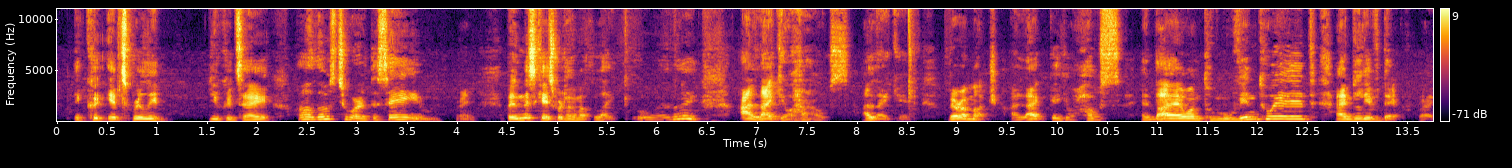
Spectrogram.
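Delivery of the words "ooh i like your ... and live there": strange, weird put-on Italian accent. Speaker giving an example sentence for the word like; weird Italian accent. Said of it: "So that was a weird Italian accent".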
